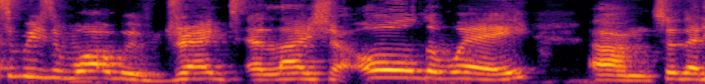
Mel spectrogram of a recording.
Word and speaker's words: Elisha: All of it, but if you don't mind a little bit of clarity, with the pronunciation of the name, it's actually Elisha. So Elisha.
